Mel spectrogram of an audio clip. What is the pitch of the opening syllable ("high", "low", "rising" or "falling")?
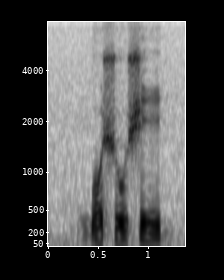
low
